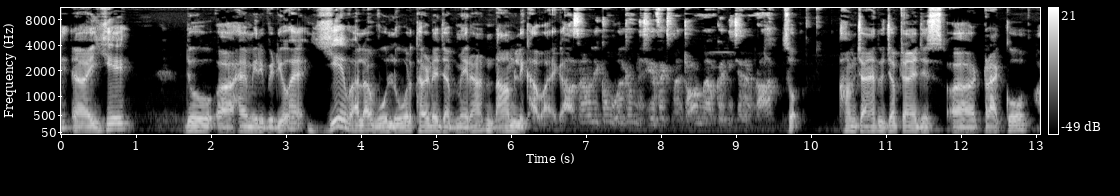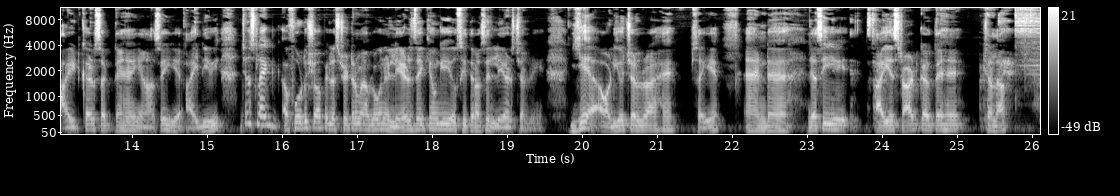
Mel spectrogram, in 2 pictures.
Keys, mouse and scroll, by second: 3.9 click, 6.5 space, 9.2 space, 9.9 click, 13.3 click, 19.8 click, 23.0-24.9 drag, 24.9 space.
